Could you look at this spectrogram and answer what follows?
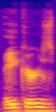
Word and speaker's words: AHCRS: making an ultra left group pronounced acres but spelt ahcrs that stood for armed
